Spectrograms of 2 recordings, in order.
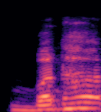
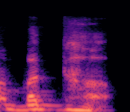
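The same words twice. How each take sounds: First: ਬੱਧਾ with a single, undoubled dh; ਬੱਧਾ read lightly as ba-dha, no held consonant; mispronounced ਬੱਧਾ. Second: ਬੱਧਾ with a held, doubled dh; ਬੱਧਾ read with a geminated dh; correct doubled consonant. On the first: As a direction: say ਬੱਧਾ wrongly as "badha", short middle consonant. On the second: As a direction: say ਬੱਧਾ as "bad-dha", leaning on the middle consonant. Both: Shown as a demonstration. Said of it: "ਬੱਧਾ ਨਹੀਂ ਪੜਨਾ".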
